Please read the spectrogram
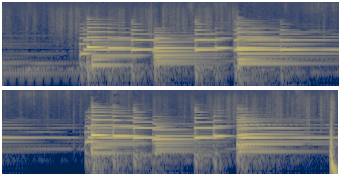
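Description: Background piano music: after a quiet first second, chords are struck in two short phrases, with a long held chord ringing out between them.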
